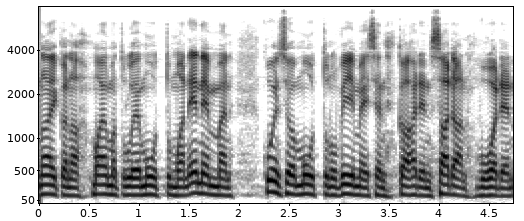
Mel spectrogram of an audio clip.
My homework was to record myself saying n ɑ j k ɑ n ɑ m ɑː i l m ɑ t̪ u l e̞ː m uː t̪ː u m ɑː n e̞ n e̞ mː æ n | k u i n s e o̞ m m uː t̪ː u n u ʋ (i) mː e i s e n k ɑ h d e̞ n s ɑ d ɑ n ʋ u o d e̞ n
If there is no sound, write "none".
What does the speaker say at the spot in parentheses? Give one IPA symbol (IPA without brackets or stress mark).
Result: iː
